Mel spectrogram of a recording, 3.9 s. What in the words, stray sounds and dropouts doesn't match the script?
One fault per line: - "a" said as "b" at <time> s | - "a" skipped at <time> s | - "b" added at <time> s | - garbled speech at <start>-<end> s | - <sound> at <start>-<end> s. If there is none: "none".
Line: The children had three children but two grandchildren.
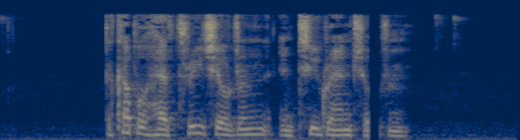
- "children" said as "couple" at 0.9 s
- "but" said as "and" at 2.1 s
- dropout at 2.8-2.9 s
